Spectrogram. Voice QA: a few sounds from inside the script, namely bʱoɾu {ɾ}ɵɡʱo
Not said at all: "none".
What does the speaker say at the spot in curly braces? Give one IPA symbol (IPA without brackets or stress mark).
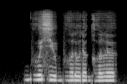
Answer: ɾ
